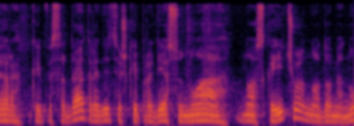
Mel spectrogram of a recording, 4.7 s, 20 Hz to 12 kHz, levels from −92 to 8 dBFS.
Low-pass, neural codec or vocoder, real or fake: 10.8 kHz; none; real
